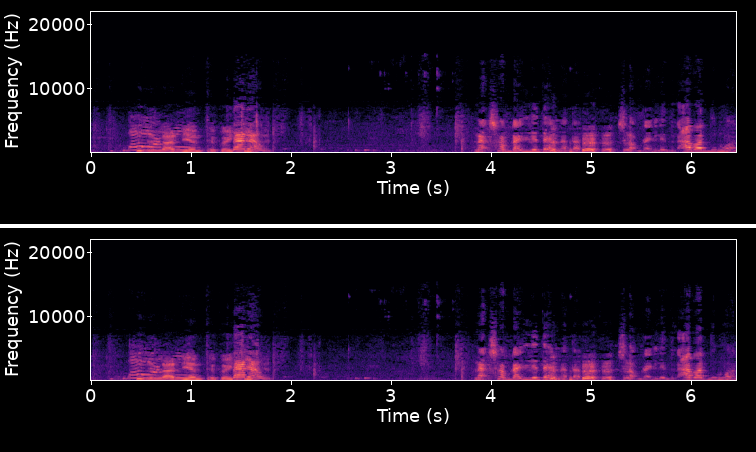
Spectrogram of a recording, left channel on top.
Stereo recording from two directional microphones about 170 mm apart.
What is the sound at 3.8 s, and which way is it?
Speech, 25° right (ahead or behind).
